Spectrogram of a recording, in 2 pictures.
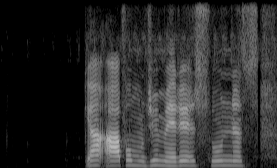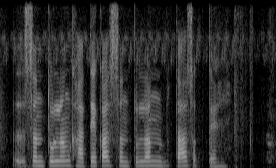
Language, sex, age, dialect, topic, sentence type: Hindi, female, 18-24, Awadhi Bundeli, banking, question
